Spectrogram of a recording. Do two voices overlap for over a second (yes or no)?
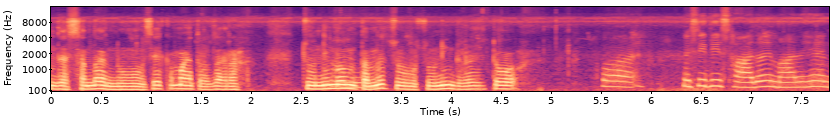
no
